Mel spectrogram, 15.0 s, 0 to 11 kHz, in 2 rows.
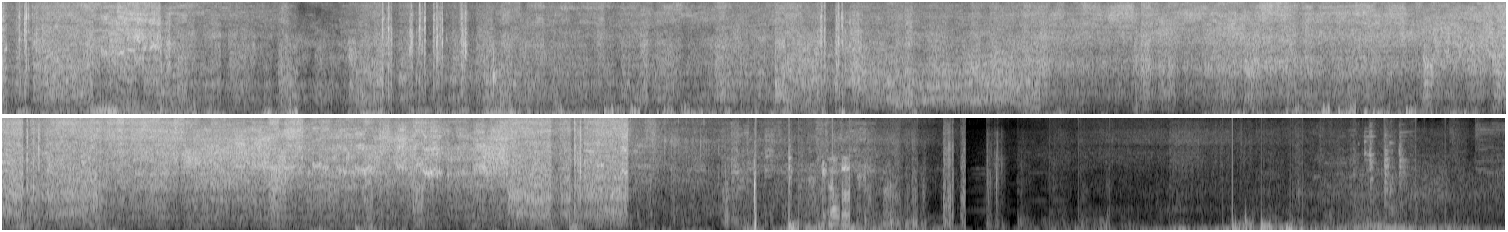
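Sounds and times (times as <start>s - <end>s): compressed air hissing: 0.0s - 11.0s.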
